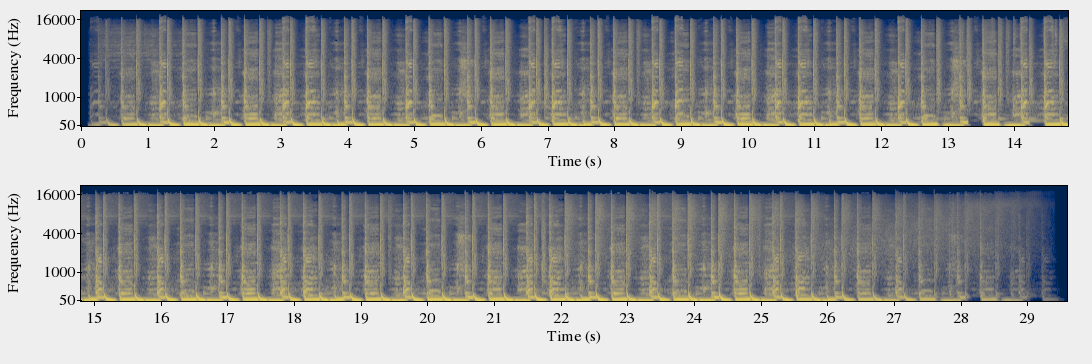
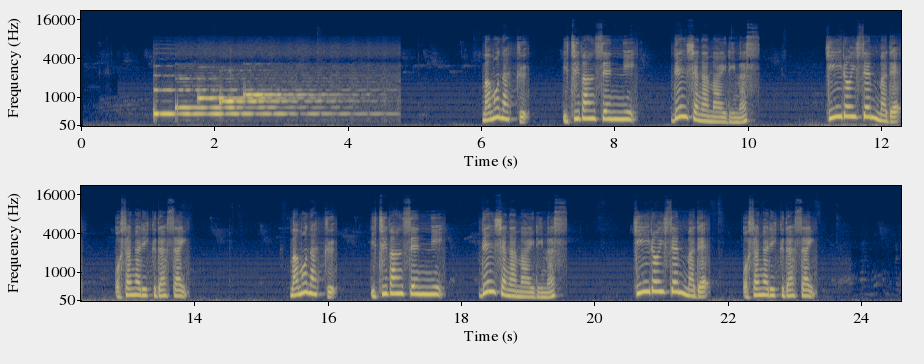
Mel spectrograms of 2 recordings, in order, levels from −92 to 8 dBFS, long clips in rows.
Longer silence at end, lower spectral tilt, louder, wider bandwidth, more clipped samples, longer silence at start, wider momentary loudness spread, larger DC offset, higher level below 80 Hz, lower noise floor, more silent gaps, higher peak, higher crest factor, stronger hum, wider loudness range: second, 0.65 s vs 1.3 s; second, -4.5 dB/octave vs -6 dB/octave; first, -12 LUFS vs -16 LUFS; first, 17.5 kHz vs 9.4 kHz; neither; second, 0.15 s vs 1.1 s; second, 4 LU vs 15 LU; neither; first, -12 dBFS vs -52 dBFS; second, -45 dBFS vs -58 dBFS; neither; about the same, 0 dBFS vs 0 dBFS; second, 10 dB vs 16 dB; neither; second, 2 LU vs 5 LU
